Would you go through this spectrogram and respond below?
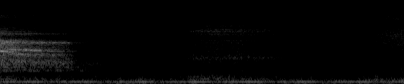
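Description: A deep breath drawn and let out slowly while resting in child's pose during an arm workout, soft and close, with a faint steady hum underneath and no talking.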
